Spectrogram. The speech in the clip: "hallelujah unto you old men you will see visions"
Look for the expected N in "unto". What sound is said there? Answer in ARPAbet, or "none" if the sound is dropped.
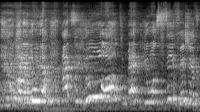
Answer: none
